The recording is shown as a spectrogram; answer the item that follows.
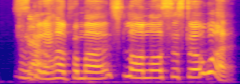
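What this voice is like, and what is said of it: Put-on accent. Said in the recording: “Please stop with that accent.”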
